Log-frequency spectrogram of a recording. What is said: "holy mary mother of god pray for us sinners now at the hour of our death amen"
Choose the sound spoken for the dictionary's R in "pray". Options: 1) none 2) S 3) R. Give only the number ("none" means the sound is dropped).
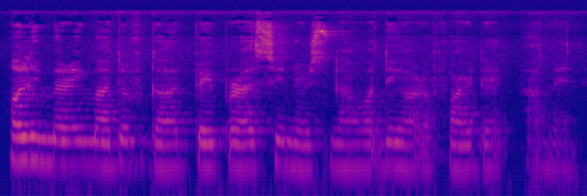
1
